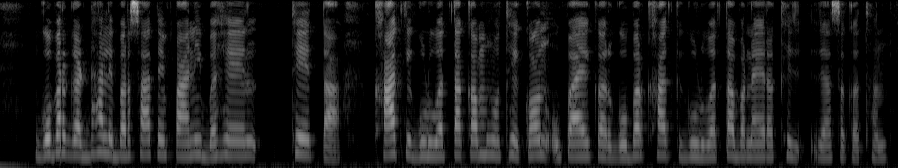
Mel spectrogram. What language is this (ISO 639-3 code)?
hne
